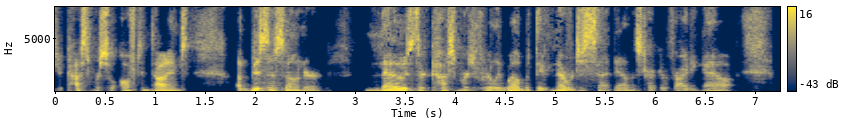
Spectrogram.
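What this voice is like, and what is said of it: Australian accent. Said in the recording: “you can hear from my accent, I originally come from Australia”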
